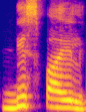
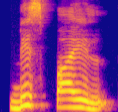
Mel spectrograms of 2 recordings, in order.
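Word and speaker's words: disciple: ना, कोई बात नहीं, इसको पढ़ेंगे हम एस के बाद क्या आया? सी, सी का उच्चारण हम नहीं करेंगे। डिस्पाइल, क्या पढ़ेंगे इसको? डिस्पाइल, डिस्पाइल शिष्य होता है,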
